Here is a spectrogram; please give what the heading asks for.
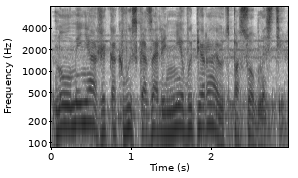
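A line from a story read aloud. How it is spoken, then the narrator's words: Desperate shout. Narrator (Russian): с отчаянием крикнула Маруся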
